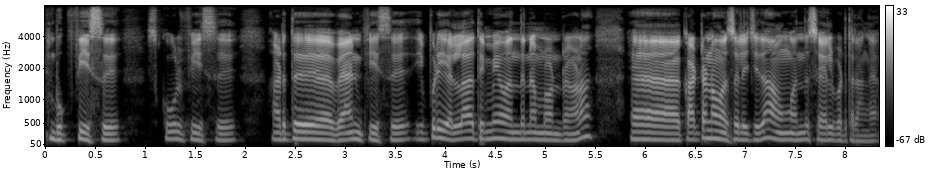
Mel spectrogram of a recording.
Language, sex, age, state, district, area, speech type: Tamil, male, 30-45, Tamil Nadu, Viluppuram, rural, spontaneous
